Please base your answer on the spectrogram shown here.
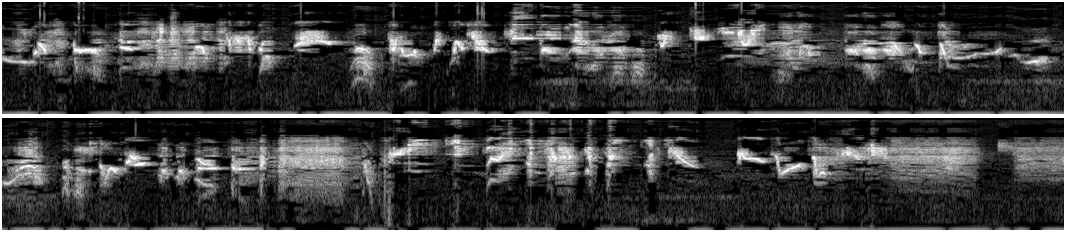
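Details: Oriental magpie-robin without feathers in sustained, vigorous song, a long, varied stream of rapid chirps, harsh buzzes and short whistles lasting over ten seconds without a real break.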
